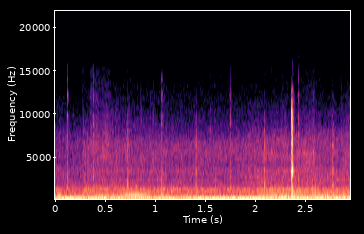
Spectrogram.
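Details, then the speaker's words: Toyota RAV4 ACA30 driving over speed bumps after the front suspension repair on the driver's side: steady road rumble with no clunks or knocks; the front suspension knock is fixed. "Так, в принципе, всё нормально. Наша проблема решилась."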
